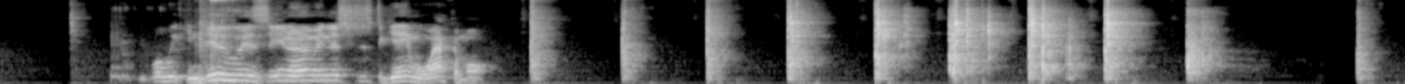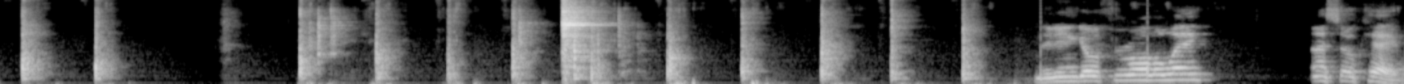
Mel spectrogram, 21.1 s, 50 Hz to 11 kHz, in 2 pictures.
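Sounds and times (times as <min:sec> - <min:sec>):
mallet striking metal: 0:14.4 - 0:15.3.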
